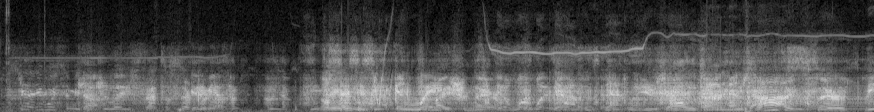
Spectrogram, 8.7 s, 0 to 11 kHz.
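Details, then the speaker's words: Philco 48-1256 six-tube AM radio after recap and cleaning, being aligned: several stations overlap with a thin sliding heterodyne squeal, only strongest stations received; owner suspects a burnt-looking component, unconfirmed. "Um, and this is got stations running over the top of each other. It won't pick up anything but the very strongest stations."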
